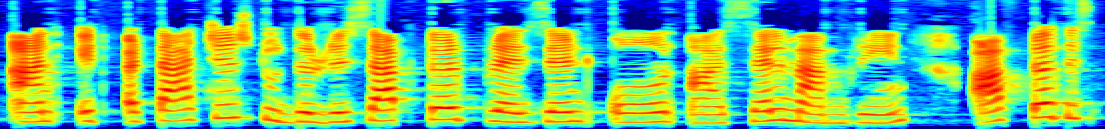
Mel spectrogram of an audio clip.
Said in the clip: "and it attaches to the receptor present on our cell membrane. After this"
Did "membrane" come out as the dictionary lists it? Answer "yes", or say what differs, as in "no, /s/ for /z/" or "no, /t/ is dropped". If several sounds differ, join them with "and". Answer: no, /b/ is dropped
